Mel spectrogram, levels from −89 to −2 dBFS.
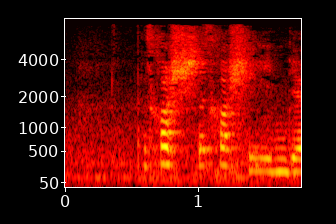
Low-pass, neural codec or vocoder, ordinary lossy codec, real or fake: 7.2 kHz; vocoder, 44.1 kHz, 128 mel bands, Pupu-Vocoder; MP3, 32 kbps; fake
